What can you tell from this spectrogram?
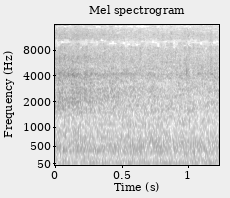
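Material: Nothing is struck.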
